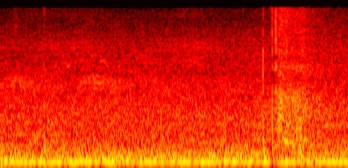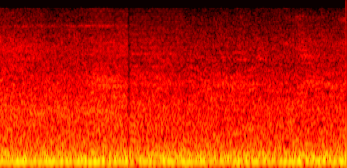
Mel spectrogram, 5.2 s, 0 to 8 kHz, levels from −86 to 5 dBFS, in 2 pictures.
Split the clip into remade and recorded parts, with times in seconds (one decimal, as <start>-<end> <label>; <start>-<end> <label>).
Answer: 0.0-2.3 remade; 2.3-3.3 recorded; 3.3-4.0 remade; 4.0-5.2 recorded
